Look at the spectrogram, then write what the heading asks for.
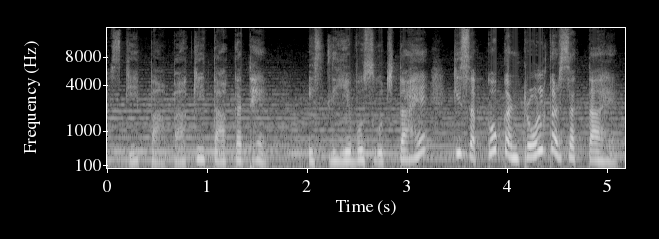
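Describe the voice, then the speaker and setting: A woman's voice: medium pitch, big pitch swings, a little slow, music in the background. A woman voicing a clever, bold and protective young sister in a story, confident and dismissive of danger.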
